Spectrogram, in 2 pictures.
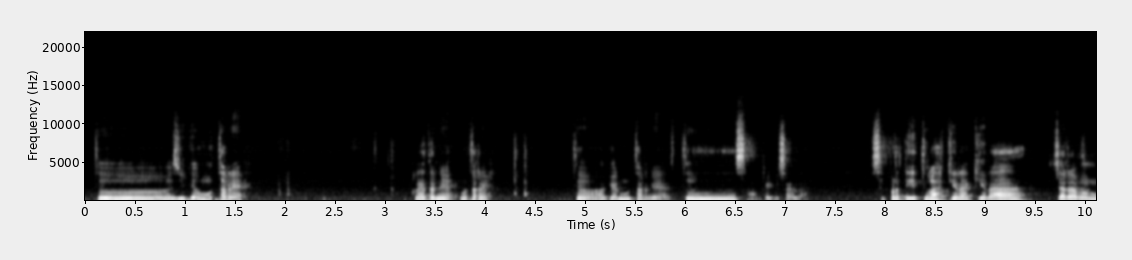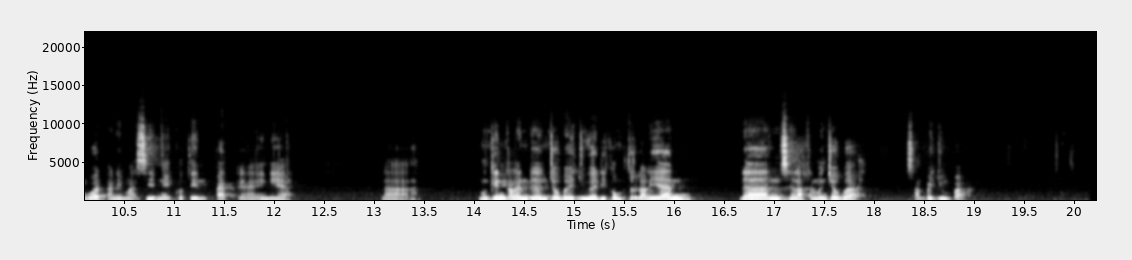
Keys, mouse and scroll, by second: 2.9 Escape, 4.1 alt+a, 8.1 Escape.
